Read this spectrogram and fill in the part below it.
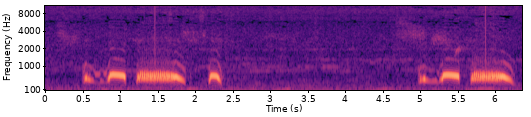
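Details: Spotted dove singing in the Thổ Sấm voice style, used to stimulate other doves into calling. Two low cooing phrases, each a soft lead-in note, a steady coo, a long drawn-out loud coo, and a short closing note.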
